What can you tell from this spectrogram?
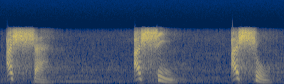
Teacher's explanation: oleh huruf Sya yang paling nampak adalah apa yang disebut dengan sifat atafasi yaitu menyebarnya angin di dalam mulut kita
